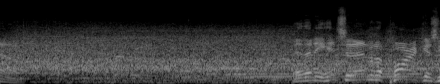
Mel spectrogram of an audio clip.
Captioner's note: cheering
